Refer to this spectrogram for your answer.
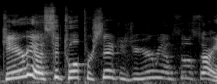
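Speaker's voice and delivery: squeaky apologetic phone talk; flustered high voice. Retold or imitated. Agent apologizing to Gary on the phone, high and flustered.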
